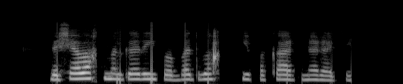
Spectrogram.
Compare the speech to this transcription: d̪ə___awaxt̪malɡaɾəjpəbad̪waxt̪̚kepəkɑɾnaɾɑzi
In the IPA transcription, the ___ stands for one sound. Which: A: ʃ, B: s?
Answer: A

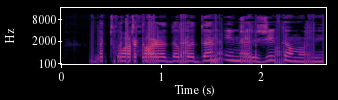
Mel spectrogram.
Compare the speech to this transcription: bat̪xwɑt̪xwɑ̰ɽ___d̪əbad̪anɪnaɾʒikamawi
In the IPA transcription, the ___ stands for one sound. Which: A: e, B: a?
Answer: B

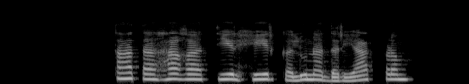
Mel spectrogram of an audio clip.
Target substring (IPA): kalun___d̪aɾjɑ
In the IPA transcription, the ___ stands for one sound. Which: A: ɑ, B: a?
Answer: B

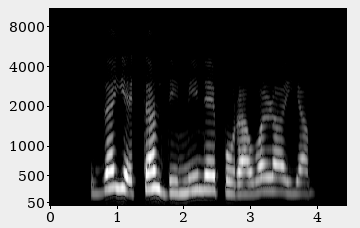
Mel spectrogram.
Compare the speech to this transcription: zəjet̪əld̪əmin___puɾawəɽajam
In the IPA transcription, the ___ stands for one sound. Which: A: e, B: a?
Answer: A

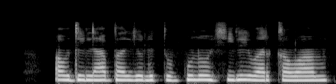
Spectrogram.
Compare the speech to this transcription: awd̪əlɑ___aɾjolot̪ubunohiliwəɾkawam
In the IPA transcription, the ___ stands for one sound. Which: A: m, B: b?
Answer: B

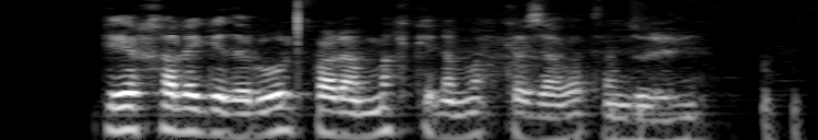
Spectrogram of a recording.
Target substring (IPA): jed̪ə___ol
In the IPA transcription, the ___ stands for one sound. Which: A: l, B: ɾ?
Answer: B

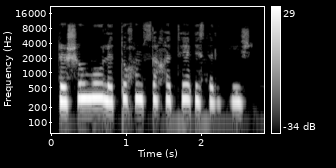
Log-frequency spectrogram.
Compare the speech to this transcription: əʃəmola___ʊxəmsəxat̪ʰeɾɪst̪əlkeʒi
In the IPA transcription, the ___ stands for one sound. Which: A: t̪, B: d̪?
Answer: A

